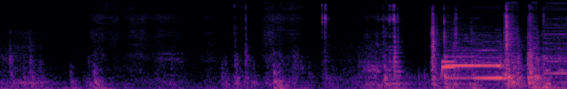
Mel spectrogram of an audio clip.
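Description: Embroidery machine stitching a unicorn design in black thread, a steady mechanical whir with rattling needle taps that swells louder near the end, with no talking.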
